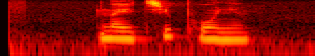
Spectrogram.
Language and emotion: Russian, neutral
